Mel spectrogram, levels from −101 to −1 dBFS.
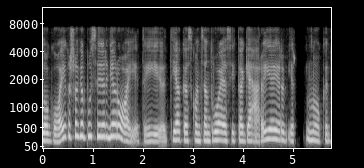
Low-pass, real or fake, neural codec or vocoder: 7.2 kHz; fake; codec, 16 kHz, 4.8 kbps, FACodec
